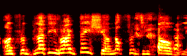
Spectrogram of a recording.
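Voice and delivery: put-on loud, put out Rhodesian accent. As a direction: imitate an indignant Rhodesian, loudly. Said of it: "there's something about, about his accent".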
